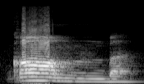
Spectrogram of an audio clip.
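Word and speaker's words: comb: è la prossima parola com gu la b non si pronuncia alla fine come tante altre parole è un nome e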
